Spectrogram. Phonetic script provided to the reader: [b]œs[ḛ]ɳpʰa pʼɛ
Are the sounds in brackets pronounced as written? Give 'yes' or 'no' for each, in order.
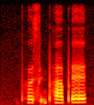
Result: no, yes

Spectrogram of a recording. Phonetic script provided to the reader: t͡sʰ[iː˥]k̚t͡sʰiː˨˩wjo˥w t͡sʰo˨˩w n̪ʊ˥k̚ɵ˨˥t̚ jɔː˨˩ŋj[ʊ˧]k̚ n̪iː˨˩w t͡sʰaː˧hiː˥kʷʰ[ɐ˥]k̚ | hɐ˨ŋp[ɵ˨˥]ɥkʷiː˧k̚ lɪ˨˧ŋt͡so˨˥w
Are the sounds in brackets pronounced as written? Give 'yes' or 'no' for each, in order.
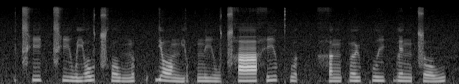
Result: no, no, no, no

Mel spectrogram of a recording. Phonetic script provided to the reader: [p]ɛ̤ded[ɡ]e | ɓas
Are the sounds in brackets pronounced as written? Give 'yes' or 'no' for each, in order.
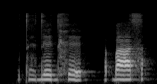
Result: no, no

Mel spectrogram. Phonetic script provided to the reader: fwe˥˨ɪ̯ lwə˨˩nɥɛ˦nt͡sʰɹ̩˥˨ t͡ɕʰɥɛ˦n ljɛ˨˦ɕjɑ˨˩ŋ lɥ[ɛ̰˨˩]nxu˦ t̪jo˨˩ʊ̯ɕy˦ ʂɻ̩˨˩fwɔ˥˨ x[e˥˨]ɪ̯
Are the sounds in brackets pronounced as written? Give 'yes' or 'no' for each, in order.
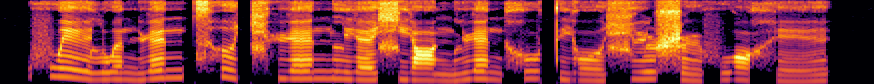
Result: no, no

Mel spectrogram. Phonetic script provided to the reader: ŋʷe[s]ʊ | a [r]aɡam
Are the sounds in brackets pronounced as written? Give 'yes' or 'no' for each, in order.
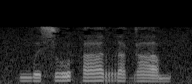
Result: yes, yes

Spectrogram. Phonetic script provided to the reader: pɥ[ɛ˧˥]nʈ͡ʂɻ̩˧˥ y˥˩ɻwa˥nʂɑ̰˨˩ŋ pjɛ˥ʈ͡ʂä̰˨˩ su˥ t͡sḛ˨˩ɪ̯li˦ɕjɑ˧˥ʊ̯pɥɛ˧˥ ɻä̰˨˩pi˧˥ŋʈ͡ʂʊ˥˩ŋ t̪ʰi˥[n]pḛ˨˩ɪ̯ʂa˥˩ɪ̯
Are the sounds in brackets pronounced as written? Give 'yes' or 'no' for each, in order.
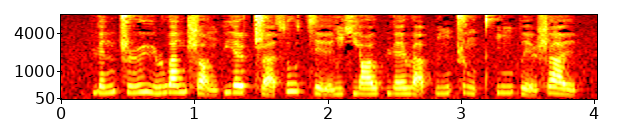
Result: yes, no

